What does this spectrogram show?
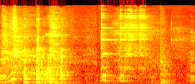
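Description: Glasses of cava clink together in a toast to a successful three-day event, a bright, ringing chime midway through, the tone hanging briefly. Lively chatter and a bit of laughter carry on around it.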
